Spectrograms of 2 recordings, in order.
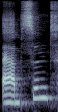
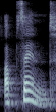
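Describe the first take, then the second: First: absent as AB-sunt, pitched higher; first-syllable stress. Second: absent as ub-SENT, falling; second-syllable stress. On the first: Teacher drills word pairs with students, absent stressed as AB-sunt. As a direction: punch AB in absent, ending up. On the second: Teacher drills word pairs with students, absent stressed as ub-SENT. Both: Shown as a demonstration. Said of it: "सारे के सारे words एक बार पढ़ लो".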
